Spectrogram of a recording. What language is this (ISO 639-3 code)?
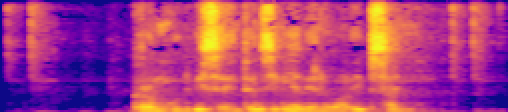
ces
